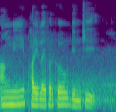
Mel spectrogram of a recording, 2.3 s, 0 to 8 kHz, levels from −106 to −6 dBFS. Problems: constant background noise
